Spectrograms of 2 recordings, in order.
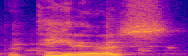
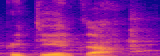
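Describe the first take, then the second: First: It is said with an American accent. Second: It is said with a Jamaican accent.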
